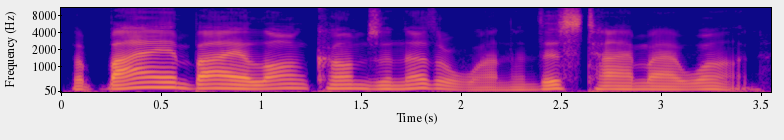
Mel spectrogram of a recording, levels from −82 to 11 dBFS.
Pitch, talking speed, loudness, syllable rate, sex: 135 Hz, 220 wpm, -19 LUFS, 5.2 syllables/s, male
